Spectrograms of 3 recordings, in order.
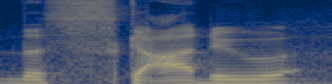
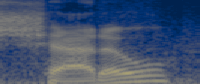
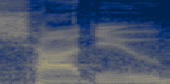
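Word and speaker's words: Scadu: area as like the Skadu Altus, and that's what I did as well in the beginning because I didn't know. That's an old English word. It's pronounced shadow, like just like the shadow, and it means the exact same thing.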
